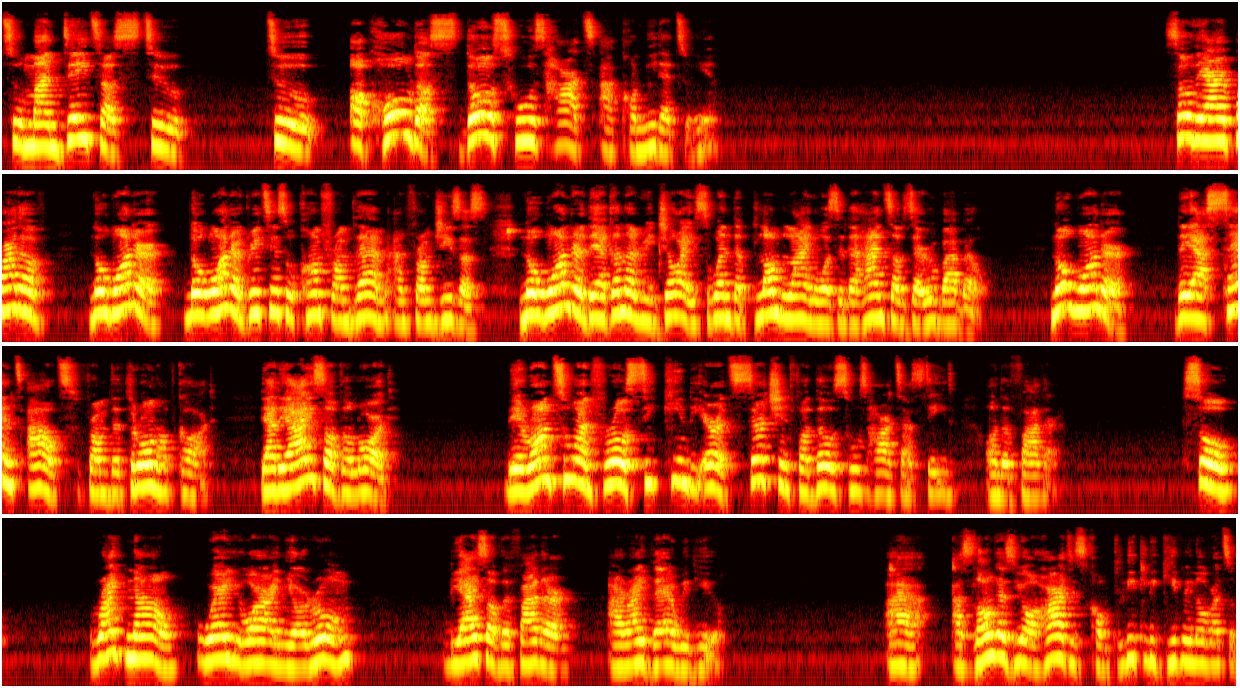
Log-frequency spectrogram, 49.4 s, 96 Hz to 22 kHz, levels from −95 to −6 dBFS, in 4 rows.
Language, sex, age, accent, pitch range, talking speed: English, female, 40-59, Nigerian, 200-240 Hz, 140 wpm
